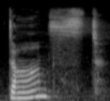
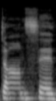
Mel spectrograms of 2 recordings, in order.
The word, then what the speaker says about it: danced: look at that watched danced eliminate the e pronounce the T danced laughed washed and walked okay now the temptation is to say watch it Dan said the laughs ed wash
